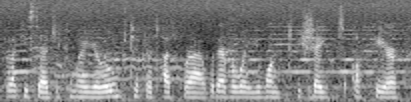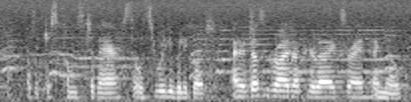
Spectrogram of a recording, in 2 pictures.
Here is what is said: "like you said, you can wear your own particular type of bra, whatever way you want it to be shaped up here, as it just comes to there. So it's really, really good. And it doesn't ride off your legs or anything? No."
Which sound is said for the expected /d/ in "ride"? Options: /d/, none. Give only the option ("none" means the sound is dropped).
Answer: /d/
